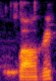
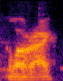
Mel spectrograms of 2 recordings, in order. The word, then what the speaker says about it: chloride: And some pronunciations, sodium chloride, it's not chloric, I think it says chloric, sodium chloride, it's NaCl, sodium chloride.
